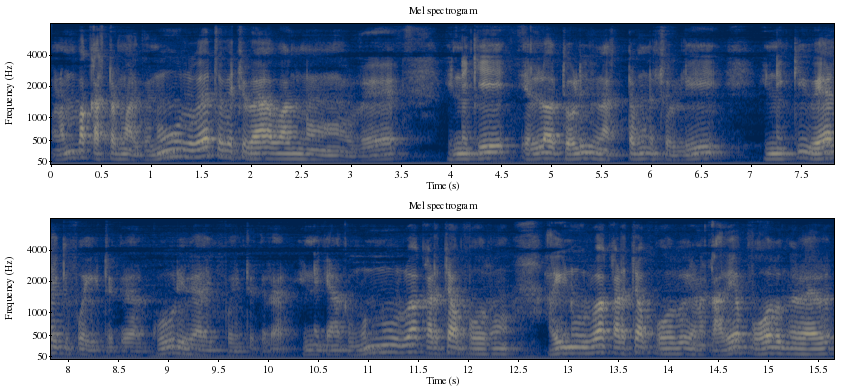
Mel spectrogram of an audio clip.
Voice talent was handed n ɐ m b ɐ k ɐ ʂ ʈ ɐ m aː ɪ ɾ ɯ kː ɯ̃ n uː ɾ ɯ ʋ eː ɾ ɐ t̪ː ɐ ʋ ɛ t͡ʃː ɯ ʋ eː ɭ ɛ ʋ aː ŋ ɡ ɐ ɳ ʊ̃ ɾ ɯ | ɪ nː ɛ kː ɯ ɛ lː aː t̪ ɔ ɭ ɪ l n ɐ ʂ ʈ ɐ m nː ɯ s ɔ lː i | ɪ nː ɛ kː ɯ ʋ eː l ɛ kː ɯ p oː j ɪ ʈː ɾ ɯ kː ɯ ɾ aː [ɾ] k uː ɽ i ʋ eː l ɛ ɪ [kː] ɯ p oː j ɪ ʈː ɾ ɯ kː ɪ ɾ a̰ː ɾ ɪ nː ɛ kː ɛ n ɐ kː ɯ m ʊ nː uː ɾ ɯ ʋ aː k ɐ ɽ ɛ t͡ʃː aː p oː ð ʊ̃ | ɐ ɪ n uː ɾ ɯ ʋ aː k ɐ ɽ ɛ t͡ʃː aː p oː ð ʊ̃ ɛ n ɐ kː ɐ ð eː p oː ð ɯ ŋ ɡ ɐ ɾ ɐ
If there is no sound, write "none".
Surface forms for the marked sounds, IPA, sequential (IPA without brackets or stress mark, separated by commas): ɾ, kː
